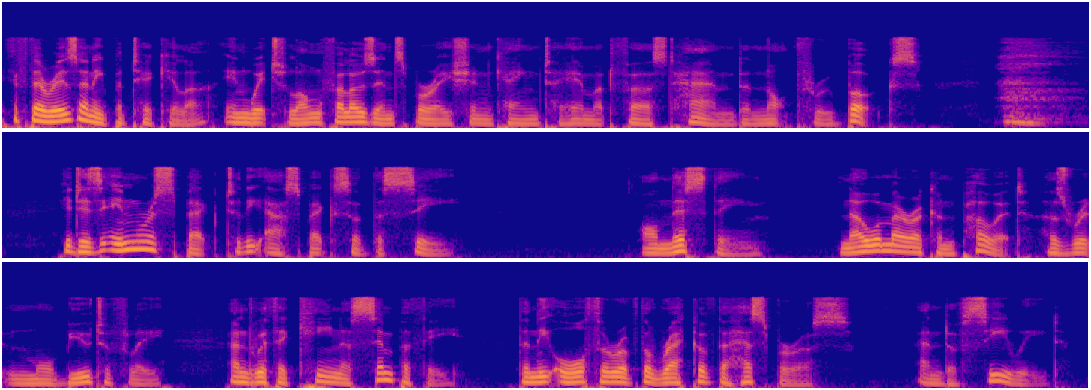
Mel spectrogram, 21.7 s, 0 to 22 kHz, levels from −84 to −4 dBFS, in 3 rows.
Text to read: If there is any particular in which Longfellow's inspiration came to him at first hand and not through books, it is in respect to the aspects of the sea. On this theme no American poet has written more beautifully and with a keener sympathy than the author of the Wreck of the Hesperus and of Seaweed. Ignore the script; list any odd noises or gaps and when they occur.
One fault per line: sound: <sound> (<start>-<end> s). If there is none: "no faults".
sound: sigh (6.6-7.3 s)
